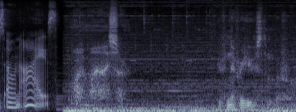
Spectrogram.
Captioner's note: hoarsely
